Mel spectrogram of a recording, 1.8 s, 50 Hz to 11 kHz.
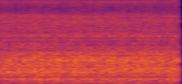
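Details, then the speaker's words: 2005 Mercury Sable Duratec 3.0 V6 after replacing the oil pressure switch for a false low-oil-pressure warning: smooth, even idle hum with no lifter or rod noise; running healthy. "I'm going to drive it a little bit and see if that fixed the problem was not getting any engine noise lifter noise Rod noise engine is completely silent runs great"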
